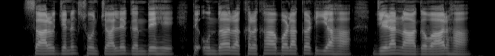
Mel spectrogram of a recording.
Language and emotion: Dogri, sad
